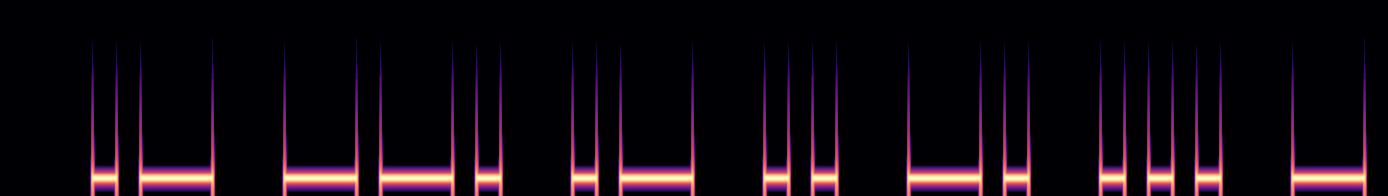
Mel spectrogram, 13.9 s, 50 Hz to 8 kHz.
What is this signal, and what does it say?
Morse code, heard as a keyed tone, about 5 wpm, 250 Hz. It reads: AGAINST
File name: morse / morse-training-05WPM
